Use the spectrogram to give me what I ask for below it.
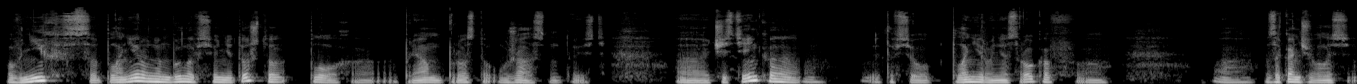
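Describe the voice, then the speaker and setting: A man's voice: lowish voice, gravelly, warm tone, husky. A man, an IT developer, talking through his work experience in a plain-spoken monologue, thinking aloud. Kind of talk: casual monologue.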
